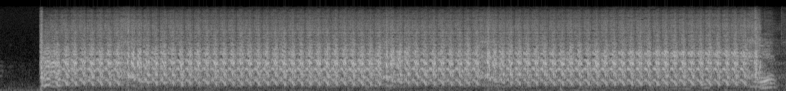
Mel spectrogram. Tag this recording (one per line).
start
starter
